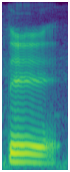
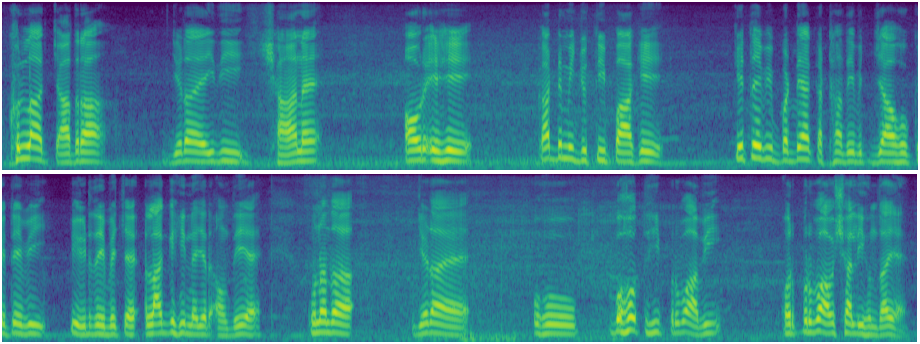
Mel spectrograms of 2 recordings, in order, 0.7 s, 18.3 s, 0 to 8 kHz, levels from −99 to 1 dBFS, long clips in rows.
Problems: constant background noise, continuous background conversations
